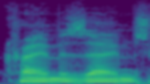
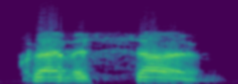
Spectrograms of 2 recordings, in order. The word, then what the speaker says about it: chromosome: It's chromosome, S-O-M-E, not Z-O-M-E. You call it chromosome.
